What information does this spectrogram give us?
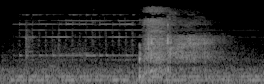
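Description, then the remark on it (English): A telephone bell rings in a bright, jangling burst that starts partway through, fairly soft, with no voices over it and a faint steady tone beforehand. “Better be Charles Bronson on the phone.”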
